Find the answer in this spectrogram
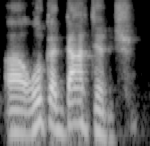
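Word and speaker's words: Luka Dončić: Luka Doncic. Is that better? – Yeah, I think that was – okay. – That was about – yeah, I think you were pretty much on there.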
